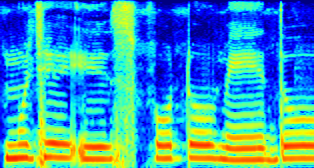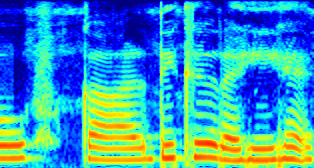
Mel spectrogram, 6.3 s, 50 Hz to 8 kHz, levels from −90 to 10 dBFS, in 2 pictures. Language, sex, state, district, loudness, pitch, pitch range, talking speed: Hindi, female, Madhya Pradesh, Umaria, -11 LUFS, 220 Hz, 200-230 Hz, 85 wpm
